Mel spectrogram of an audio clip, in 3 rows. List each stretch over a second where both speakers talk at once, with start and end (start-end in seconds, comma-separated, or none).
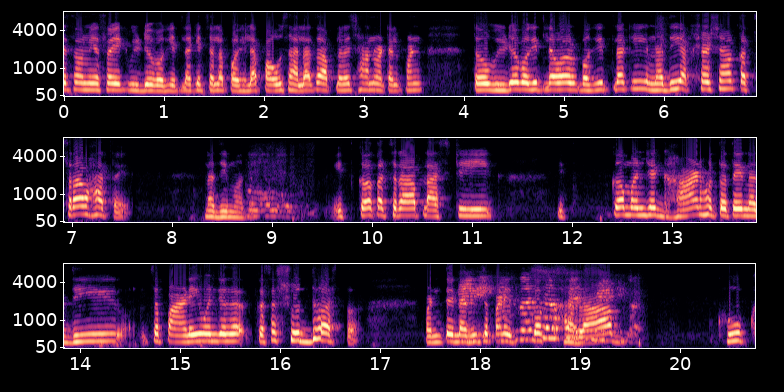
17.9-19.4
